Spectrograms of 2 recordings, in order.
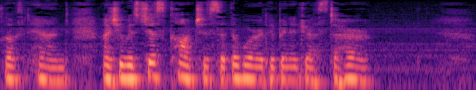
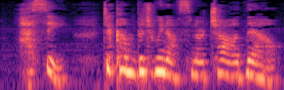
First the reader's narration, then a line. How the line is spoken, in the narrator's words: cried Rhoda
